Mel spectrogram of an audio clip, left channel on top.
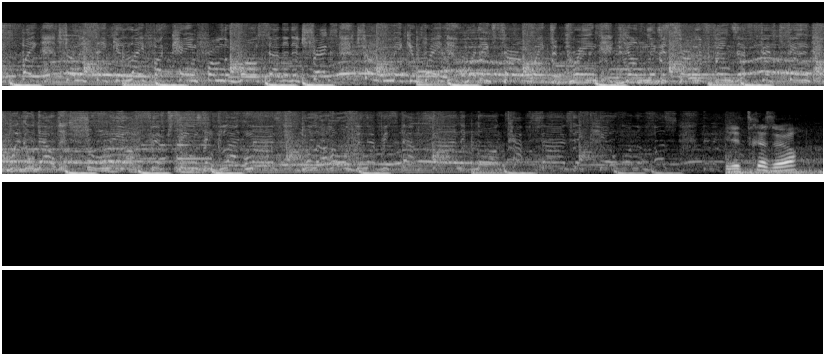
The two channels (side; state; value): right; silent; 65 dB below the other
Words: spite. Trying to take your life. I came from the wrong side of the tracks. Trying to make it right. Where they turn white to green. Young niggas turn to fiends at 15. Wiggled out, shooting they off 15s and Glock 9s. Bullet holes in every stop sign. Ignoring cop signs. They kill one of us. Il est 13h.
